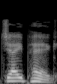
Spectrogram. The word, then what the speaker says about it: JPEG: JPEG, pronounced JPEG, is a most commonly used standard method of lossy compression for photographic images.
